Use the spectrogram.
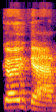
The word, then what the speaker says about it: Gauguin: Okay, so Gauguin is how you say that artist's name.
